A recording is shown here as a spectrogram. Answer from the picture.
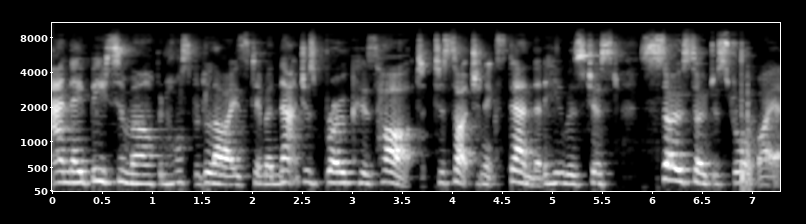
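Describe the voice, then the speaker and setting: A woman talks at a moderate pace with hardly any pauses, her pitch medium and her intonation fairly even. Noticeable background noise can be heard. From UK or Ireland. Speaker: holistic healer. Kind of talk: casual chat.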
